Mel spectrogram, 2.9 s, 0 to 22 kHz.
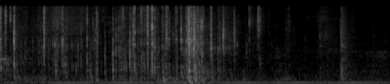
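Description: A foil pack of 2009-2010 Upper Deck Victory hockey cards is torn open by hand: a close, busy burst of crinkling and ripping that peaks, then thins into a few last rustles.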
